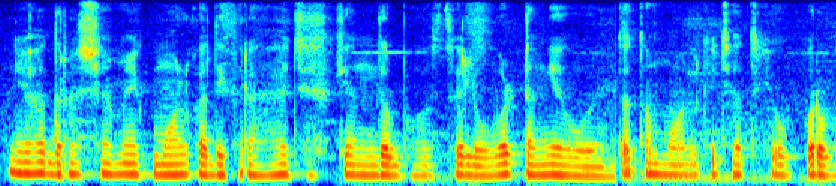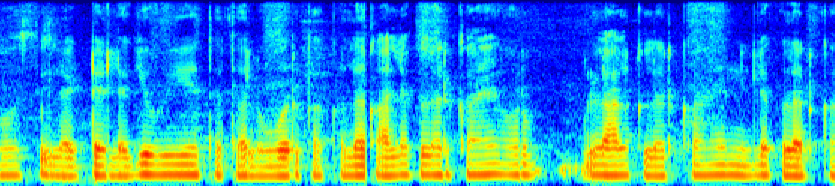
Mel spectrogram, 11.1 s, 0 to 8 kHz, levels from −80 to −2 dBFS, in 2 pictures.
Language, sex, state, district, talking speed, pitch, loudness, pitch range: Hindi, male, Uttar Pradesh, Ghazipur, 240 wpm, 120 Hz, -20 LUFS, 115-125 Hz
